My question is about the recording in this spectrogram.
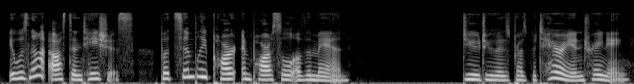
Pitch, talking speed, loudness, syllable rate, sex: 235 Hz, 160 wpm, -18 LUFS, 5.5 syllables/s, female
